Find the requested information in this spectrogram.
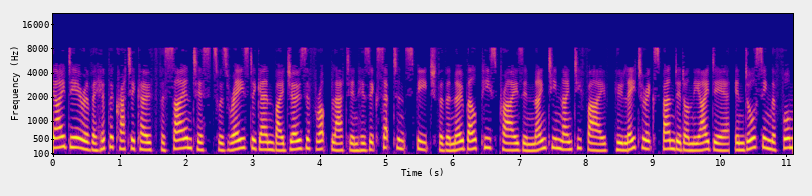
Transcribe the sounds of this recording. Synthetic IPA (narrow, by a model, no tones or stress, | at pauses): iaɪdiəɹəvəɦɪpəkʰɹ̥atɪkəʊθfəsaɪə̃ntʰɪstswɒzɹeɪzdəɡɛ̃nbaɪd͡ʒəʊzəfɹɒk̚b̥latʰɪ̃nɪzɨksɛp̚tʰə̃ntspiˑt͡ʃfəðənəʊbɛlˠpʰiˑspʰɹ̥aɪzɪ̃nːãɪ̃ntʰĩnːãɪ̃ntʰifaɪv̥hʉleɪtʰəɹɛkspãndɪɾn̩ðiaɪdiəɹɛ̃ndɔˑsɪ̃ŋðəfɔː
